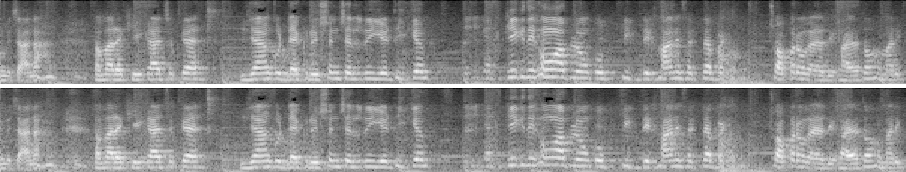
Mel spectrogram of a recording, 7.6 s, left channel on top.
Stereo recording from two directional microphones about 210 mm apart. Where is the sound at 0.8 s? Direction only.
10° left (ahead or behind).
